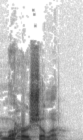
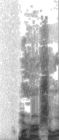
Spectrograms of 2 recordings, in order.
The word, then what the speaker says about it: Mahershala: And, you know, of course, Marisala Ali? Is that how you pronounce Mahershala. – Mahershala Ali. Yep.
